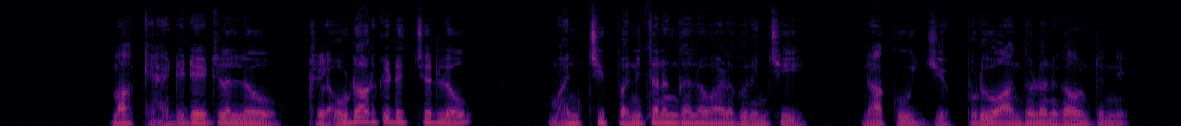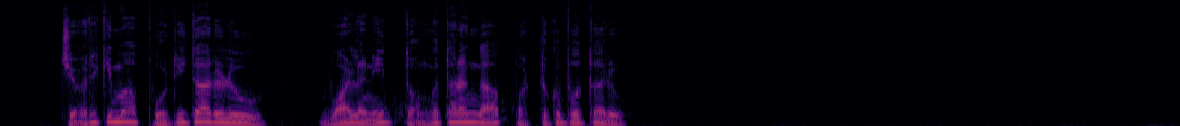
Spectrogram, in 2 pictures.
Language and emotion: Telugu, fearful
